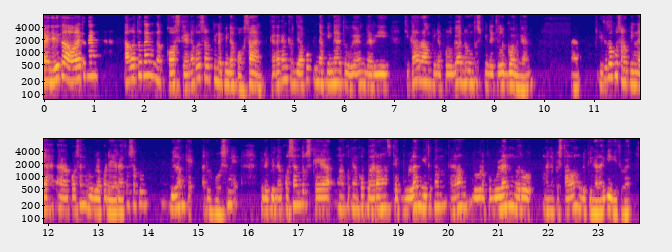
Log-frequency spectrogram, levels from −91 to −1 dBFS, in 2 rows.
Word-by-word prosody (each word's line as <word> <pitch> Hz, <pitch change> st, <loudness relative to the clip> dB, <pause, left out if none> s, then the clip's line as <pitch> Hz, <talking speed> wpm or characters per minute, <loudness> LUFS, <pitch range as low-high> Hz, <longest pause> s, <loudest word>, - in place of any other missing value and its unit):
jadi 215 Hz, +4 st, +8 dB
tuh 270 Hz, -, +9 dB
awalnya 215 Hz, +2 st, +9 dB
tuh -, -, -3 dB
kan, 275 Hz, 0 st, +4 dB, 0.6 s
aku 195 Hz, +4 st, +5 dB
tuh 285 Hz, -, +1 dB
kan 295 Hz, 0 st, +4 dB
ngekos 175 Hz, -6 st, +1 dB
kan, 150 Hz, 0 st, -1 dB
aku 205 Hz, -, -4 dB
selalu 235 Hz, -1 st, -2 dB
pindah-pindah 175 Hz, -5 st, -1 dB
kosan, 150 Hz, +4 st, +2 dB, 0.2 s
karena 155 Hz, +3 st, -3 dB
kan 220 Hz, -, -1 dB
kerja 175 Hz, -3 st, -3 dB
aku 165 Hz, -, -8 dB
pindah-pindah 180 Hz, -2 st, -2 dB
tuh 170 Hz, -2 st, -2 dB
kan. 165 Hz, +2 st, -2 dB
Dari 155 Hz, 0 st, +1 dB, 0.6 s
Cikarang, 195 Hz, +3 st, +1 dB
pindah 155 Hz, -1 st, -4 dB
Pulo 155 Hz, 0 st, -1 dB
Gadung, 185 Hz, -1 st, -1 dB
terus 185 Hz, 0 st, -2 dB
pindah 160 Hz, -2 st, -4 dB
Cilegon 165 Hz, 0 st, +2 dB
kan. 130 Hz, +2 st, -2 dB, 0.9 s
Nah, 145 Hz, -1 st, -3 dB, 0.5 s
itu 165 Hz, -, -4 dB
tuh 260 Hz, -, +5 dB
aku 285 Hz, -, +3 dB
selalu 195 Hz, -3 st, -2 dB
pindah, 165 Hz, -2 st, +1 dB, 0.2 s
eee, 155 Hz, -1 st, -1 dB
kosan 160 Hz, +5 st, -3 dB
ke -, -, -5 dB
beberapa 150 Hz, -1 st, 0 dB
daerah, 140 Hz, +1 st, 0 dB
terus 200 Hz, -, -3 dB
aku 210 Hz, +1 st, -10 dB, 0.6 s
bilang 175 Hz, +3 st, +2 dB
kayak, -, -, -13 dB, 0.2 s
"Aduh 150 Hz, -1 st, -8 dB
bosen 135 Hz, -, -2 dB
ya, -, -, -16 dB, 0.5 s
udah 155 Hz, -1 st, -1 dB
pindah 155 Hz, 0 st, 0 dB
kosan 175 Hz, +5 st, +3 dB
terus 210 Hz, -1 st, +1 dB
kayak 160 Hz, 0 st, 0 dB
ngangkut-ngangkut 170 Hz, 0 st, -6 dB
barang 165 Hz, +2 st, +2 dB
setiap 155 Hz, -3 st, -4 dB
bulan," 155 Hz, +4 st, +3 dB
gitu 170 Hz, 0 st, +1 dB
kan. 185 Hz, -, -2 dB, 0.2 s
Karena 150 Hz, -5 st, -8 dB
lam -, -, -6 dB, 0.2 s
beberapa 155 Hz, -1 st, -1 dB
bulan 165 Hz, +3 st, +4 dB, 0.2 s
baru 160 Hz, -1 st, +1 dB, 0.4 s
gak 150 Hz, -2 st, -7 dB
nyampe 145 Hz, 0 st, -9 dB
setahun 155 Hz, +5 st, 0 dB
udah 150 Hz, -2 st, -3 dB
pindah 140 Hz, -2 st, +1 dB
lagi 150 Hz, +4 st, +4 dB
gitu 135 Hz, 0 st, -5 dB
kan. 130 Hz, +1 st, -2 dB
165 Hz, 180 wpm, -22 LUFS, 155-185 Hz, 0.9 s, tuh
